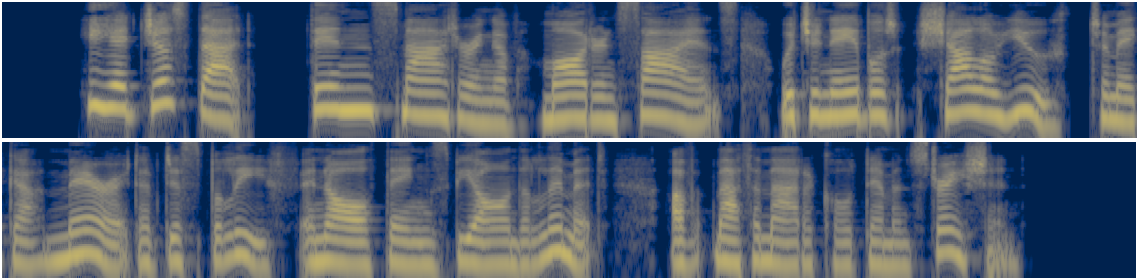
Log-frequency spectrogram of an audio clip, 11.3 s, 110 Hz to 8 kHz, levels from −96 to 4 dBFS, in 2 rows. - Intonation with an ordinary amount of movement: Yes, average, 4.8 semitones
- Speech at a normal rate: Yes, average, 150 wpm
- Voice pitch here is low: No, high, 200 Hz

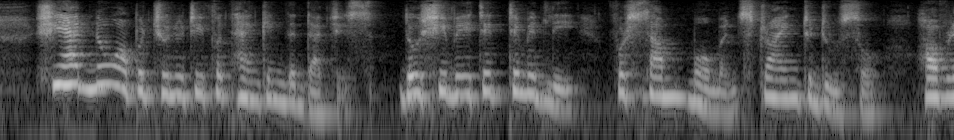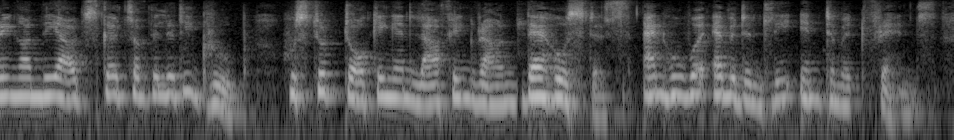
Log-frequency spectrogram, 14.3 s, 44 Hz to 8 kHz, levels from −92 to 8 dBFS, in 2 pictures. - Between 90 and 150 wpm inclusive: No, average, 180 wpm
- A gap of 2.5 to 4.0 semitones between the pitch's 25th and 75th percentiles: No, average, 4.8 semitones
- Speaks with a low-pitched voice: No, high, 215 Hz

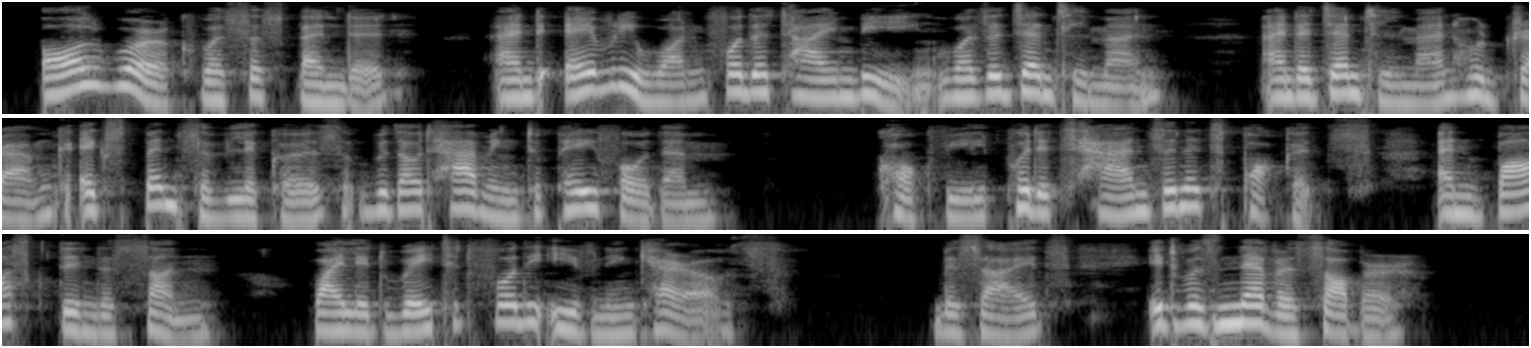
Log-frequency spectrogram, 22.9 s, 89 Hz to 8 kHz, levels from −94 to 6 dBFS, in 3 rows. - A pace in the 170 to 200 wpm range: No, average, 145 wpm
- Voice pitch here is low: No, medium, 175 Hz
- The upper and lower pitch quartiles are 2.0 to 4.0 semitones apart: No, wide, 5.6 semitones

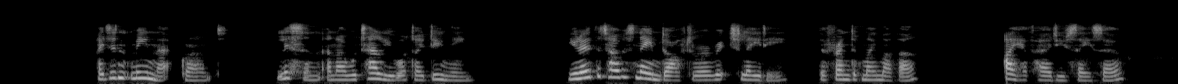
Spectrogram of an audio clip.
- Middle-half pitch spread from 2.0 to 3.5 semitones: No, average, 4.5 semitones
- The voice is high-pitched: Yes, high, 215 Hz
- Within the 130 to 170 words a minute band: No, average, 185 wpm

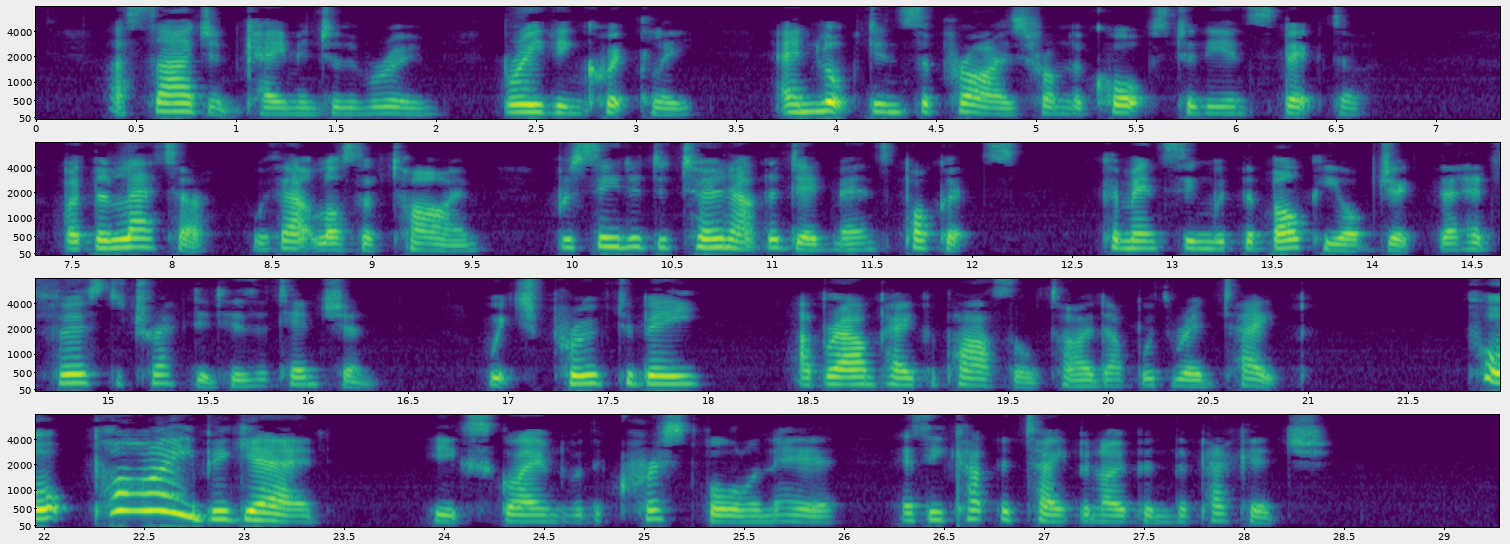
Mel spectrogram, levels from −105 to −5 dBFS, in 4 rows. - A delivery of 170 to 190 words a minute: No, average, 155 wpm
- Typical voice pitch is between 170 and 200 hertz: Yes, high, 190 Hz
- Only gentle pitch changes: No, average, 4.9 semitones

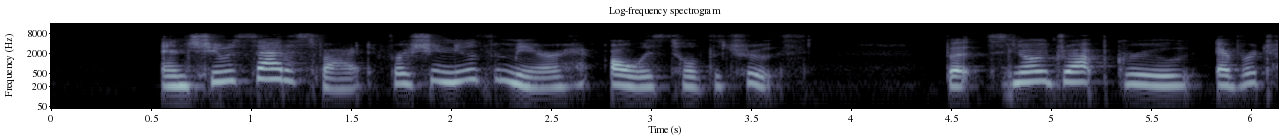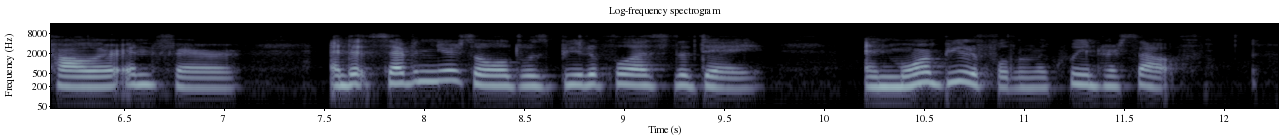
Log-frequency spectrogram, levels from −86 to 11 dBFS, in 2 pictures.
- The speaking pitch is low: No, high, 225 Hz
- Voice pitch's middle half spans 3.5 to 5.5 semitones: Yes, average, 4.0 semitones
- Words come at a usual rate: Yes, average, 180 wpm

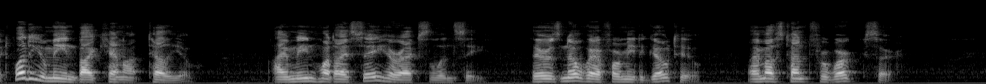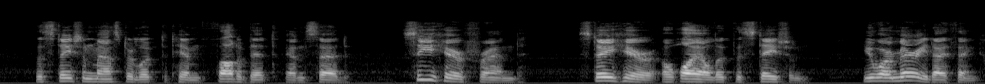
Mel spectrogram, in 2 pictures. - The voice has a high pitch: No, low, 125 Hz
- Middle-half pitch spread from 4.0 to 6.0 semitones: Yes, average, 4.8 semitones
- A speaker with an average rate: Yes, average, 165 wpm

